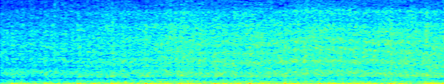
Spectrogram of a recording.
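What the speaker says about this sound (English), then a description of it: "Here comes that A John Deere." An antique John Deere model A tractor engine runs steadily at an old gas tractor show in Mid Michigan, giving a continuous, fairly loud, rough mechanical rumble with no talk over it.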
